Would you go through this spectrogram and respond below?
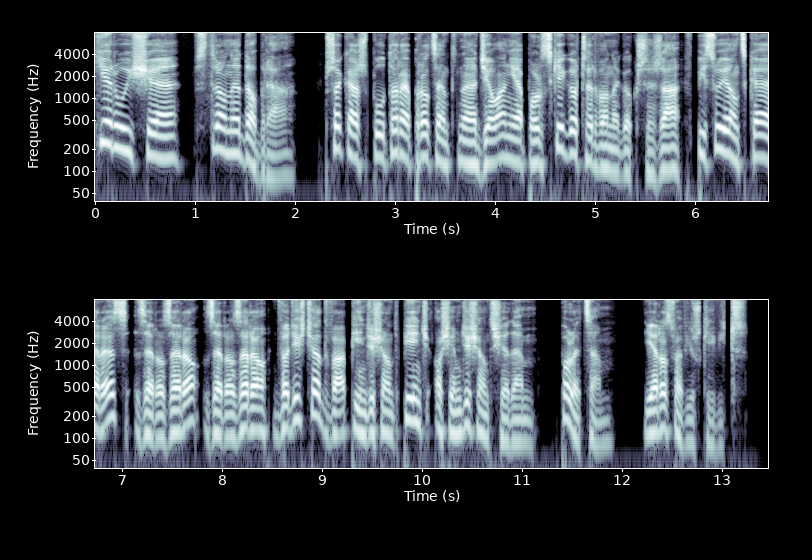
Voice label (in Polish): spot radiowy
